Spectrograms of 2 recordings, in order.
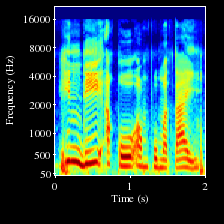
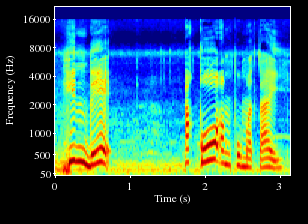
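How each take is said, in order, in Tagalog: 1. Tuloy-tuloy ito nang walang paghinto pagkatapos ng unang salita. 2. May paghinto pagkatapos ng unang salita. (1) "Pahayag ito ng pagtanggi na hindi siya ang pumatay" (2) "Pahayag ito ng pag-amin na siya ang pumatay"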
